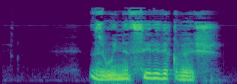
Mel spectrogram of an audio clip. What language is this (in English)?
Kabyle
